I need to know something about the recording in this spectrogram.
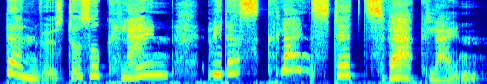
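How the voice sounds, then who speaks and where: A woman voicing a tiny, kindly female storybook mouse with a squeaky voice, eager to help. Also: very animated, slow pace, a bit bright, no echo, clean studio sound, exaggerated voice. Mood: reassuring.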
